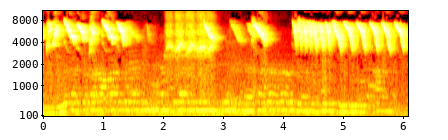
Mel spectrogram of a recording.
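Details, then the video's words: Rapid-fire 'nembak rapat' song of an Oriental white-eye: high, sweeping notes in fast runs, a short buzzy rattle, then a long unbroken string of shrill chips, with a low background hum. "Suara Pleci nembak rapett!!"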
